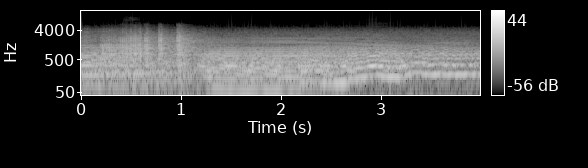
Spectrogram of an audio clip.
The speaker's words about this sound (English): Didn't you hear that creaking all night? Creaking? What kind of creaking did you hear? Oh, it was awful. The house was creaking all night.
